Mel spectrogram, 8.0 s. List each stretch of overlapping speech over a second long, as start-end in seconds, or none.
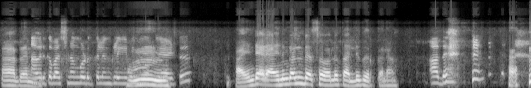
none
